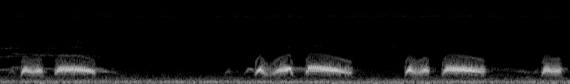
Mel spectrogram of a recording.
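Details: Decoy spotted dove calling while set out for trapping; three mellow cooing phrases spaced over several seconds, each a clipped double coo leading into a longer held coo, above a low rumbling hum.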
